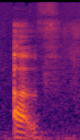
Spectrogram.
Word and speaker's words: of: って感じ。of じゃなくて of って感じです。of。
